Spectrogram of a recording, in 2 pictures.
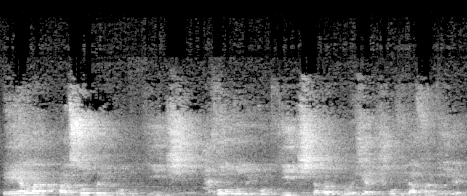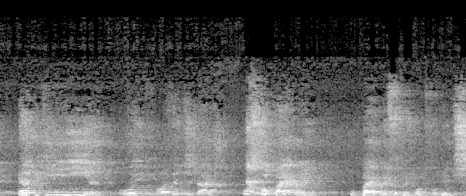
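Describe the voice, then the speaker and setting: A man's voice: sits high, brisk. A man preaching a live sermon as pastor, emphatic and questioning his congregation. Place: church hall. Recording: echoey hall from far off, music behind.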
